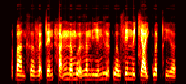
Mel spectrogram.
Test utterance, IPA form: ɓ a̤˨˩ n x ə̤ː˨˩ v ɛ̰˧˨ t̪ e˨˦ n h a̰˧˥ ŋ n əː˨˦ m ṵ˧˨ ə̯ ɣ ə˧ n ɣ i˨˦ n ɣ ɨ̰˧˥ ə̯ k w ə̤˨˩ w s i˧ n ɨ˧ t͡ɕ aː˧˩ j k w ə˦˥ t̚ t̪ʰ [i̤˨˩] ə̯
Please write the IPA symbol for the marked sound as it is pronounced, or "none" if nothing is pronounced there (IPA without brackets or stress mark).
i̤˨˩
